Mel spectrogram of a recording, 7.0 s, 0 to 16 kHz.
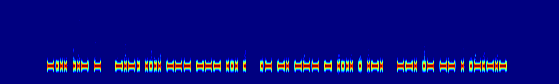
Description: Morse code, heard as a keyed tone, about 46 wpm, 700 Hz. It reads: BUT CHOOSE ANOTHER GAME.
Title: Sentences from Top 1000 Words - Review Part 4 - 45wpm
